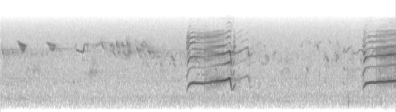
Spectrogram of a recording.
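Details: A pair of northern lapwings give two loud, wheezy, rising 'pee-wit' alarm calls to their young a few seconds apart, with faint twittering of smaller birds in the background.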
